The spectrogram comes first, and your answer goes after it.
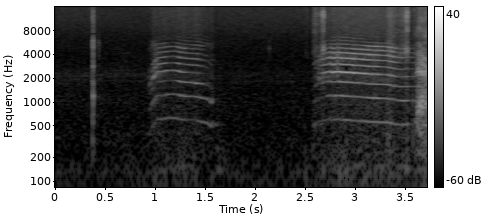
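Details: Indoor cat meowing while unable to catch a spider on the ceiling: two harmonic, slightly falling meows, a short one then a longer, louder one, with a faint click before them and room quiet.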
